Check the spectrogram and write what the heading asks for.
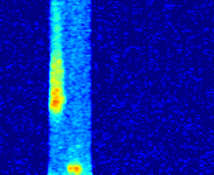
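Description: Silence broken about half a second in by a brief, soft vocal sound from a man, a short hiss followed by a quick murmur, as he pauses mid-sentence.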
